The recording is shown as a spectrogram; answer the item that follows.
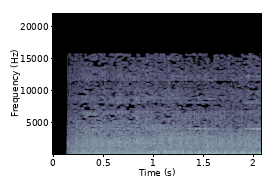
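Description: Truck engines idling in stalled traffic, a steady low rumble with a faint hum above it.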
